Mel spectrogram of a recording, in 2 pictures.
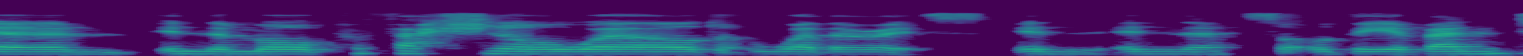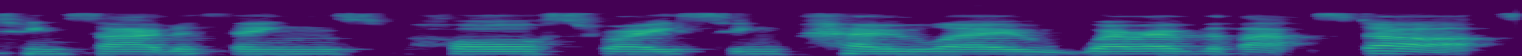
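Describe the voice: A woman's low voice, fairly bright in tone, monotone and flat, at a moderate pace with few pauses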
